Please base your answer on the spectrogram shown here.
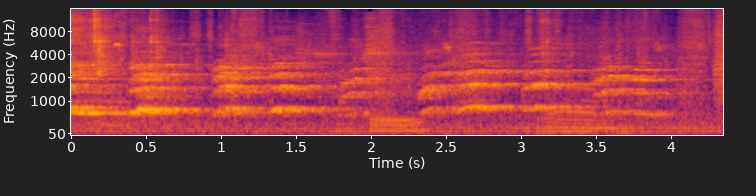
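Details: Siberian Husky of show quality at Melarn Kennel, Philippines, whining insistently in long, high, wavering whimpers repeated about twice a second, with a low human voice breaking in briefly midway.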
